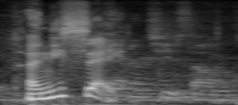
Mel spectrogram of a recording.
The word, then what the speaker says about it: Anisse: Anisse. Okay, so Anisse, there's a T in it, but the T is silent.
